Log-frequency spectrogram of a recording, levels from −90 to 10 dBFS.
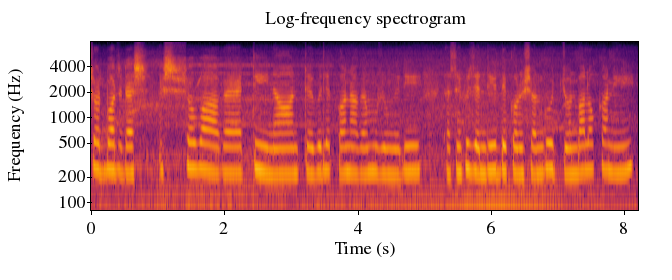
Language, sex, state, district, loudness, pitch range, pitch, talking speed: Chakma, female, Tripura, Dhalai, -16 LUFS, 225-240 Hz, 230 Hz, 115 wpm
